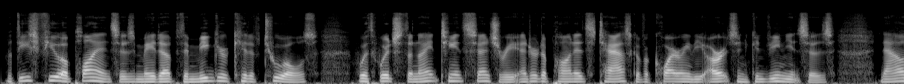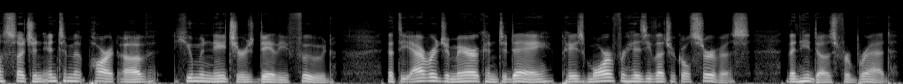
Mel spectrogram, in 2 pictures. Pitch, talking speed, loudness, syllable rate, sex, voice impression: 130 Hz, 175 wpm, -19 LUFS, 5.4 syllables/s, male, masculine, adult-like, fluent, slightly cool, refreshing, sincere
